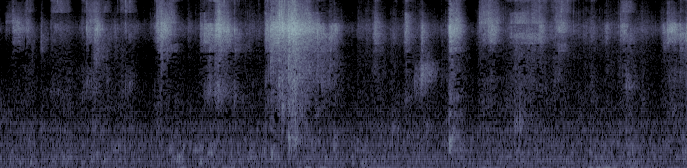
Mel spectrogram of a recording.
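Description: Packaging rustling and crinkling in irregular bursts as products are unwrapped and handled, loudest about three seconds in.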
